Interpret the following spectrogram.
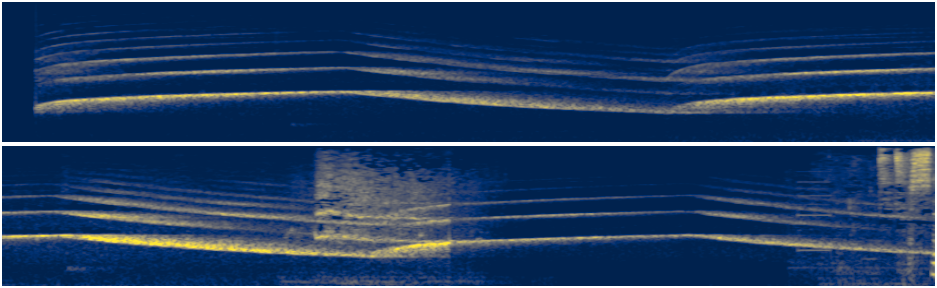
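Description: Ambulance siren wailing, its pitch rising and falling slowly, about five seconds per cycle. A short burst of hiss comes about nine and a half seconds in, and just after it the siren drops to a lower level.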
